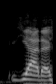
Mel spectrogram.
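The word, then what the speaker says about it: Jutta: It's spelled Jada. But this Oh my god. I follow her on social media. I've never heard her name said out loud. Yada.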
